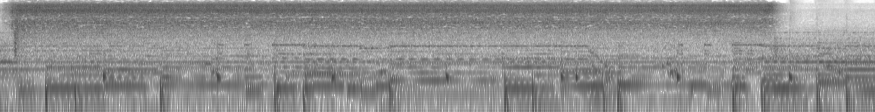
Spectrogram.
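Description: Pressure cooker whistling: steam hisses out loudly and evenly for about eleven seconds, then cuts off abruptly. It is the second whistle, the sign that the rice inside is cooked and the cooker can come off the heat.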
